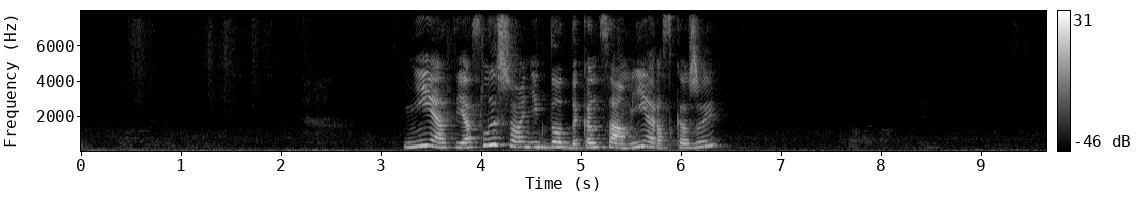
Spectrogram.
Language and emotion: Russian, positive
